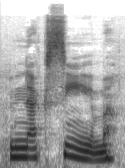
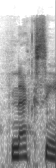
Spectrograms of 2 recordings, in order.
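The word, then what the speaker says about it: NXIVM: Nexim. That's what that's how you pronounce it. Nexim. Oh, that's the branding one. That's right. So it Nexim might not sound familiar, but it's NX VM.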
